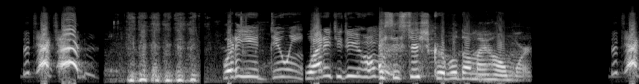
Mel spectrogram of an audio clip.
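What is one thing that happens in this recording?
A girl speaks with animation in an upset voice.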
